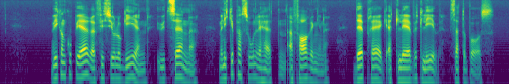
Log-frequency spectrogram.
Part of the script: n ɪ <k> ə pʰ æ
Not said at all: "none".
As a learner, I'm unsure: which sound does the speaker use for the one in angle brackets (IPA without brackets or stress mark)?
k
